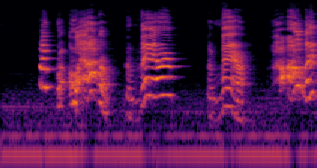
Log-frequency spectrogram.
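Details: Male yellow-naped amazon parrot kept as a pet, talking in a shrill, human-like voice, four phrases of clipped syllables, one with a strained rising-falling tone, recorded indoors with no other sounds.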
